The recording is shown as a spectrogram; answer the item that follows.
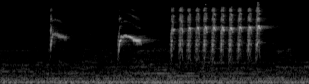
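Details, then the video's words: White-rumped shama with rough-fill 'tembakan' and 'besetan' phrases, played to rouse other shamas: two falling whistled notes, then a rapid high rattle of about ten buzzy pulses. "Tembakan Dan Besetan Murai Batu Isian Kasar Ampuh Memancing Emosi Murai Batu"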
